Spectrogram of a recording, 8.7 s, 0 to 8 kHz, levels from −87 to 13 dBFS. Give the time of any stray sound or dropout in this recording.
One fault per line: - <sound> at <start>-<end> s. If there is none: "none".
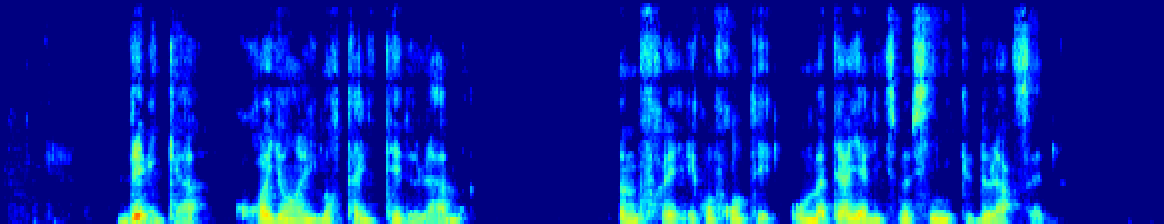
none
